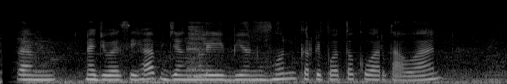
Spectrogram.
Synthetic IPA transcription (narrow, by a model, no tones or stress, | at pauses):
ramnad͡ʒuwasiɦap̚d͡ʒɨŋlibiɔnɦʊnkɨrdipɔt̪ɔkəwart̪a̰wan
